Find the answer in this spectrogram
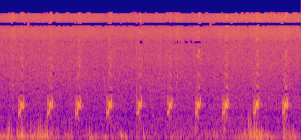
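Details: Captive-bred White-breasted waterhen decoy facing a wild waterhen: ten short mid-pitched notes at a little under two per second, with rustling and low thumps.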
